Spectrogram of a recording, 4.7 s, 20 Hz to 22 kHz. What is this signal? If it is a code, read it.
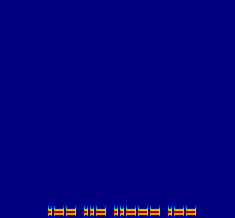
Morse code, heard as a keyed tone, about 20 wpm, 700 Hz. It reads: WU2W
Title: USA Call Signs - 4 Characters - Repeated 3x - 20wpm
